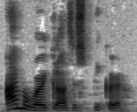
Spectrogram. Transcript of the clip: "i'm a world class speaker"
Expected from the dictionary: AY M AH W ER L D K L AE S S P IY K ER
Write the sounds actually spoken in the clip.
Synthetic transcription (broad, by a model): AY M AH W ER D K L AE S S P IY K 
